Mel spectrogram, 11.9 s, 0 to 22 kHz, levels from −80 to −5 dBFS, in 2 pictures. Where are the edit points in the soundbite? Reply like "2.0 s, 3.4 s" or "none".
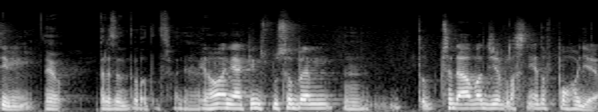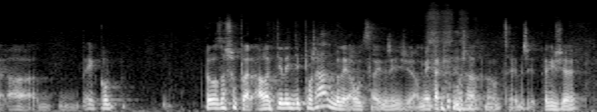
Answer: none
